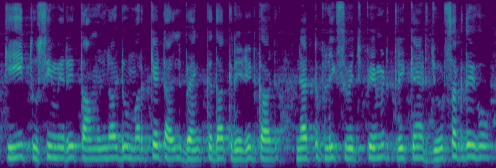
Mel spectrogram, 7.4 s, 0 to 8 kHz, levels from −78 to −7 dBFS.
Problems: background sounds at intervals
